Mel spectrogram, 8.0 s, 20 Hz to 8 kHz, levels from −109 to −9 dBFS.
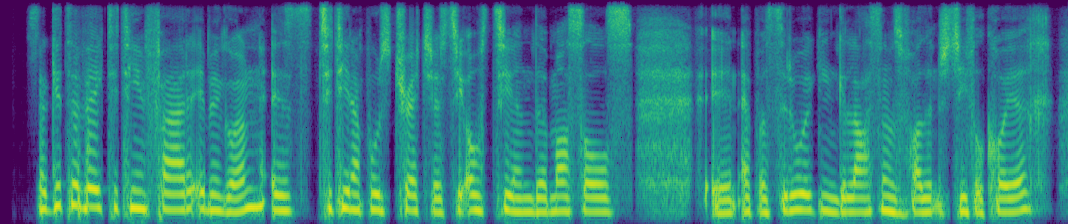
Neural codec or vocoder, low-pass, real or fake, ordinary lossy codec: none; 7.2 kHz; real; Opus, 64 kbps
